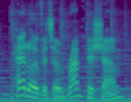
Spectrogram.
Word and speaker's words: Rampisham: Starting in Biaulio, Bewley, head over to Rampisham, Ransom, then down to Mousehole.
